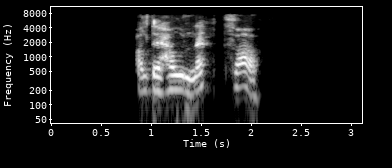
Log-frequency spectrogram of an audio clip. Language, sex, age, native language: Icelandic, female, 30-39, Icelandic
